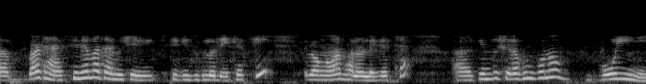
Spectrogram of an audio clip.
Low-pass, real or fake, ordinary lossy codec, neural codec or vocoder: 7.2 kHz; fake; AAC, 16 kbps; codec, 16 kHz, 4 kbps, FunCodec, trained on Chinese and English, 50 frames a second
